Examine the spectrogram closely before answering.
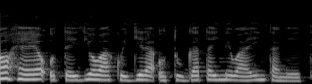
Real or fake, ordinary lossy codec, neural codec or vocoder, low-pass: real; none; none; 10.8 kHz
